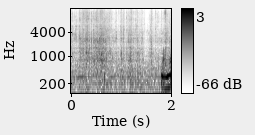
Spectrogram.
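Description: Faint crinkling and rustling of thin plastic wrapping being handled.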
